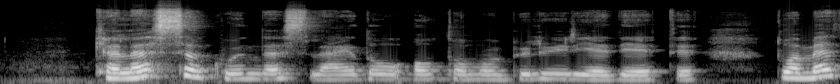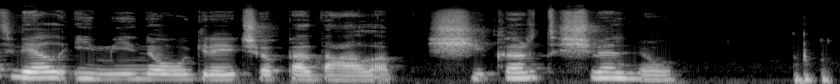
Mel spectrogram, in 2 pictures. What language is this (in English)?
Lithuanian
